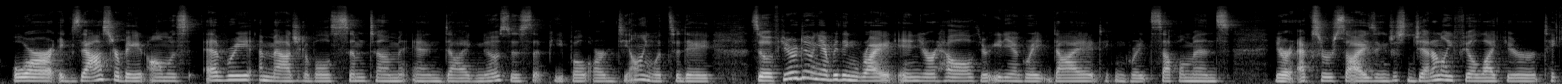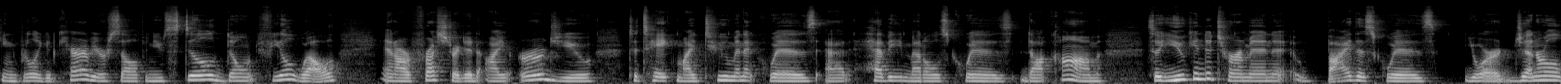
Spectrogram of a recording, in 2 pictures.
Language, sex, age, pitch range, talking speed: English, female, 40-59, 150-180 Hz, 140 wpm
